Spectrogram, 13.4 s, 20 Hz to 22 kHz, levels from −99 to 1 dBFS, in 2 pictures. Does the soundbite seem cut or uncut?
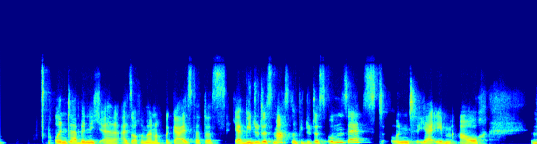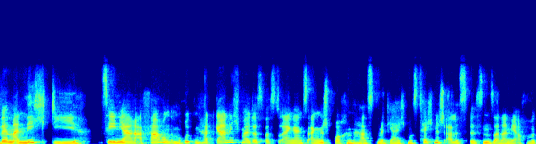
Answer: cut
